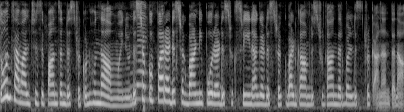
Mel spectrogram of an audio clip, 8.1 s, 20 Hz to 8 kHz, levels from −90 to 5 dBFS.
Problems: background sounds at intervals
